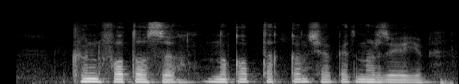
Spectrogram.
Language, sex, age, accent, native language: Uzbek, male, 35+, Samarqand, Uzbek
